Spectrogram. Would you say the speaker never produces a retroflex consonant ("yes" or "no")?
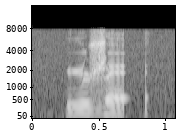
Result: no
